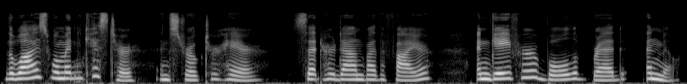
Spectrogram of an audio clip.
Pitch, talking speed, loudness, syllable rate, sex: 235 Hz, 210 wpm, -19 LUFS, 4.6 syllables/s, female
